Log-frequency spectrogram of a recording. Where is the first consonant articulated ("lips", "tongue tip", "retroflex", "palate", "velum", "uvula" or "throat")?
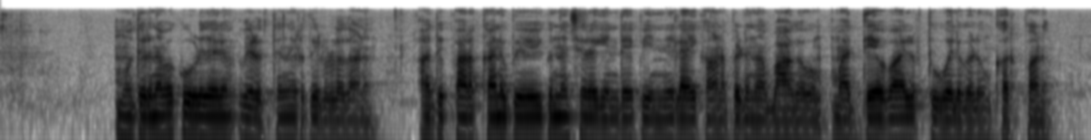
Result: lips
